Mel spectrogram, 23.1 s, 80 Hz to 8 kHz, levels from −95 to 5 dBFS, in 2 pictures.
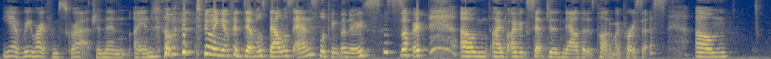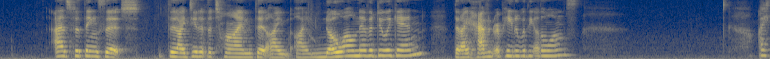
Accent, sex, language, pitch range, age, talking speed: Australian, female, English, 175-230 Hz, 20-39, 150 wpm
